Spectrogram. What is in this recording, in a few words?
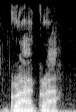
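"gragra", Nigerian Pidgin, male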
